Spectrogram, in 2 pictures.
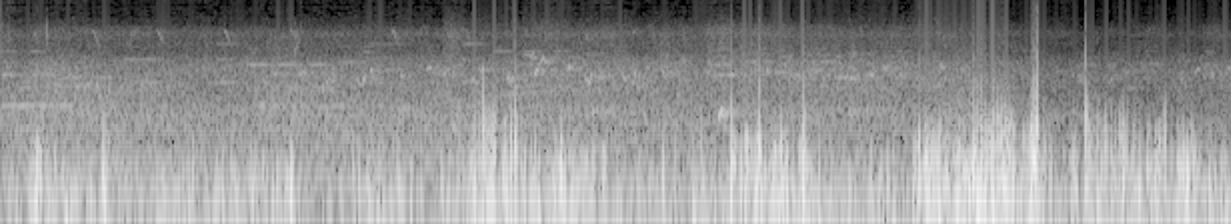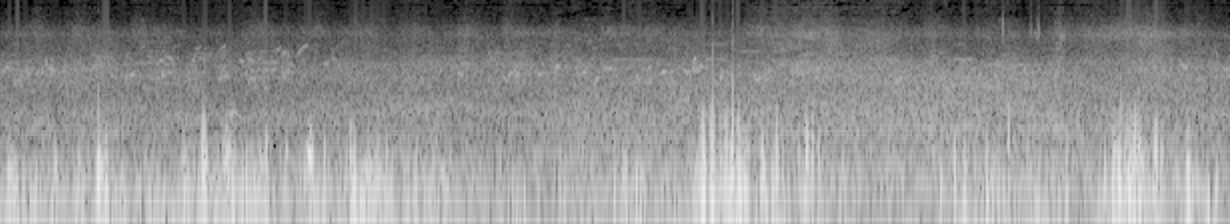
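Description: Wind rumbling on the phone's microphone in irregular gusts, loudest about seven to eight seconds in.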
